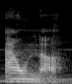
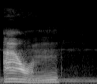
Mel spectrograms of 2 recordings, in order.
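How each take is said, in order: First: The name ends with an extra vowel sound. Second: The name ends on a consonant, with no vowel. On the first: This is how the company itself says it. "pronounce their name according to the Nordic word" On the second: This is how English-speaking audiences would say it. "I'm actually shortening it to Aun"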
